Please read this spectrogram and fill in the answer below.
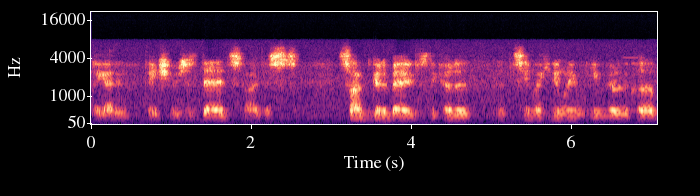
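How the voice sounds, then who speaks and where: A soft-spoken man talks at a fairly quick pace over noticeable background noise. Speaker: murder suspect. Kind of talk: police interrogation. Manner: halting.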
